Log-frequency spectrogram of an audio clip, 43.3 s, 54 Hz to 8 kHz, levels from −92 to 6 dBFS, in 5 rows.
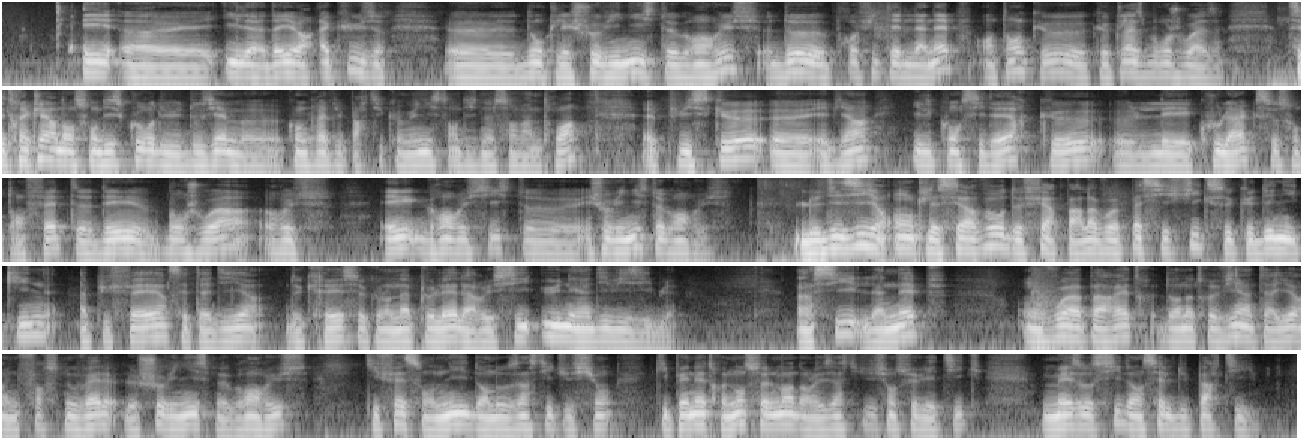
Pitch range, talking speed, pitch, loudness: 95-115 Hz, 170 wpm, 105 Hz, -16 LUFS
